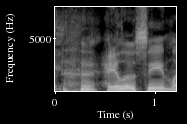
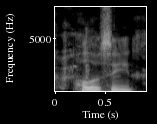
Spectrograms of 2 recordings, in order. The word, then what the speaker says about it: Holocene: Halocene? Like, no, it's an O. Holo. That's the most common one. People call it Halocene. I'm like, no, it's an O. Holocene.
